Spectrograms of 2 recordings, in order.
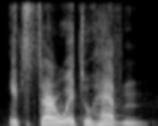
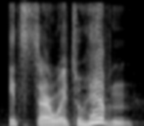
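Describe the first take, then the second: No difference in how they are said.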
